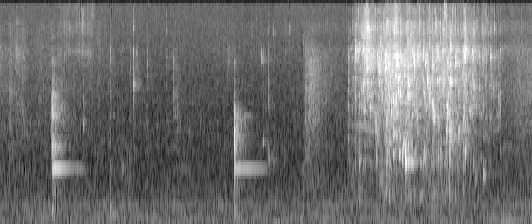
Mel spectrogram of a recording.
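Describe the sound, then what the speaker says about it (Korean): Small dried anchovies being rinsed in water in a kitchen: a couple of sharp drips or clicks early on, then a louder burst of splashing, sloshing water near the end, with no talking. "잔멸치를 물에 헹궈주세요."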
